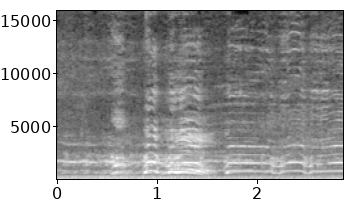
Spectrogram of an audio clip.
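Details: Kokok Balenggek chickens crowing during a joint training gathering in Ampang Kualo, Kota Solok; arched, stepped crow notes overlap with other roosters over a steady murmur.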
